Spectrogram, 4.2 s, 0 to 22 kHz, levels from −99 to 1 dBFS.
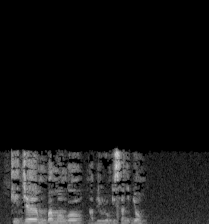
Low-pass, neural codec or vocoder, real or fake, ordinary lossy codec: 7.2 kHz; none; real; MP3, 32 kbps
